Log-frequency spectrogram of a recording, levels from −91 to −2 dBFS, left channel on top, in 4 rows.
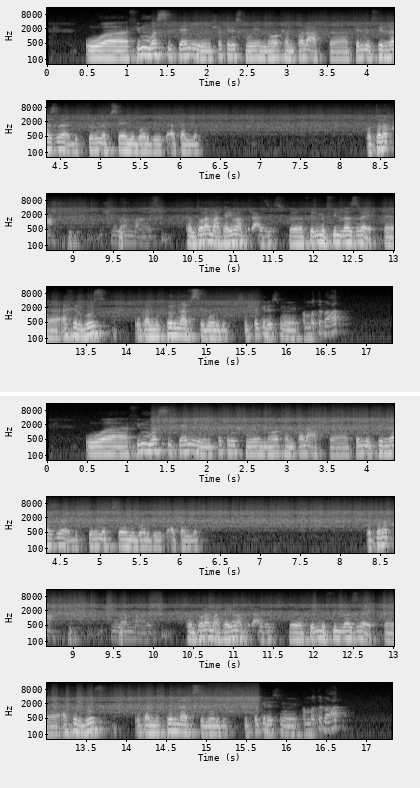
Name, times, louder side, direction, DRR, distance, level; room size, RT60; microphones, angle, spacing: voice 1, 0.5-6.2 8.3-8.7 9.6-9.7 10.4-11.4 11.7-13.7 14.1-16.2, left 3 dB, 35° left, 0.4 m, -26 dB
sound 1, 1.3-15.7, right 7 dB, 40° right, 1.0 m, -43 dB
voice 2, 8.4-8.8 9.3-10.2 11.0-11.5 16.2-16.6, equal, 20° left, 1.3 m, -38 dB
8.8 x 5.9 x 5.3 m
head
